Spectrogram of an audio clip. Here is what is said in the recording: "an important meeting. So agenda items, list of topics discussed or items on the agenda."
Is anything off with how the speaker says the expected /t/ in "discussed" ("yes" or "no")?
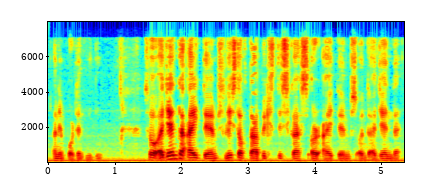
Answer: yes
